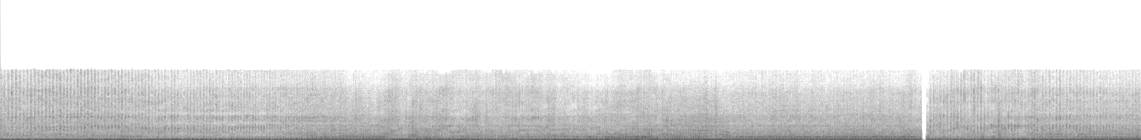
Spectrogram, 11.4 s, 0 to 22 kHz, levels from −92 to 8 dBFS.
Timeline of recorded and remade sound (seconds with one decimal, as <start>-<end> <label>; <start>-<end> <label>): 0.0-3.7 recorded; 3.7-6.7 remade; 6.7-9.0 recorded; 9.0-10.4 remade; 10.4-11.4 recorded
